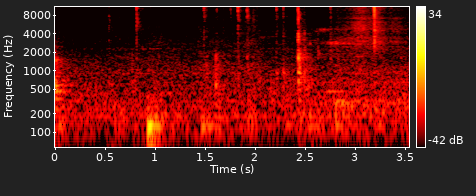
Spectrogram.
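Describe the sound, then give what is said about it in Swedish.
Soft, muted typing on a keyboard with silent mechanical switches, a steady scatter of quiet, dampened keystrokes, faint, with no talking over it. “Men jag kände att det var kul att prova de som var faktiskt tysta och sådär.”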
